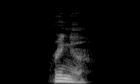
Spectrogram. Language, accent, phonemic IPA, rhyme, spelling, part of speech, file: English, Australia, /ˈɹɪŋə(ɹ)/, -ɪŋə(ɹ), ringer, noun, En-au-ringer.ogg
- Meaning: 1. Someone who rings, especially a bell ringer 2. A crowbar 3. A person who places rings or bands on a bird's leg 4. A stockman, a cowboy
